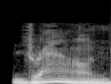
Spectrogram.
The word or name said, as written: drowner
